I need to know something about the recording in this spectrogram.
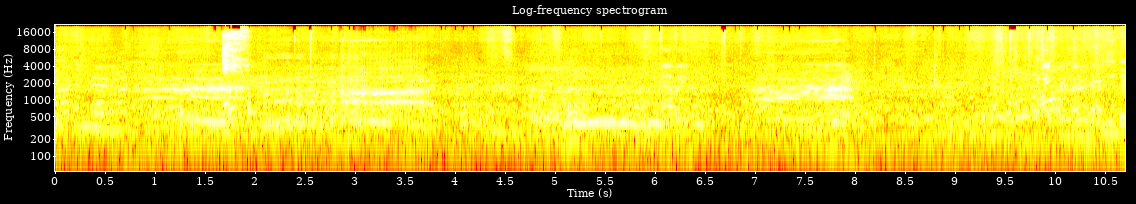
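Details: Sahiwal cattle at a busy cattle market in Kurigram where bull calves are sold, 3 March: several drawn-out, tonal moos, some sliding downward, recur through the clip over a steady murmur of crowd chatter.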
